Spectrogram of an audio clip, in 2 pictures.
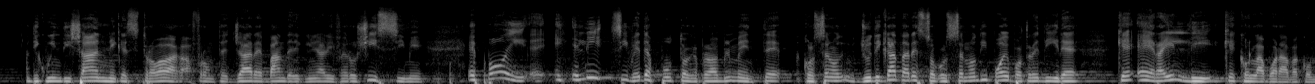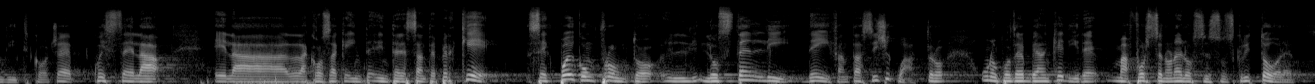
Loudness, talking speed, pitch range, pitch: -29 LUFS, 165 wpm, 135-165 Hz, 150 Hz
